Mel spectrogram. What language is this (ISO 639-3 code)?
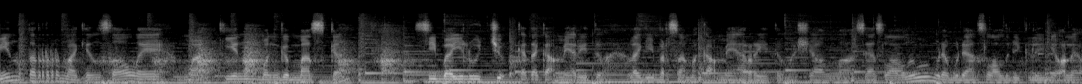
ind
